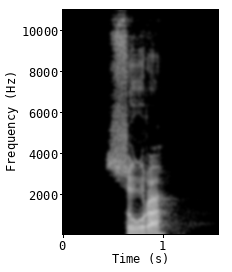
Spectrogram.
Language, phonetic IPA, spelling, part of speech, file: Russian, [ˈsurə], сура, noun, Ru-сура.ogg
- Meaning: sura (any of the 114 chapters of the Quran)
